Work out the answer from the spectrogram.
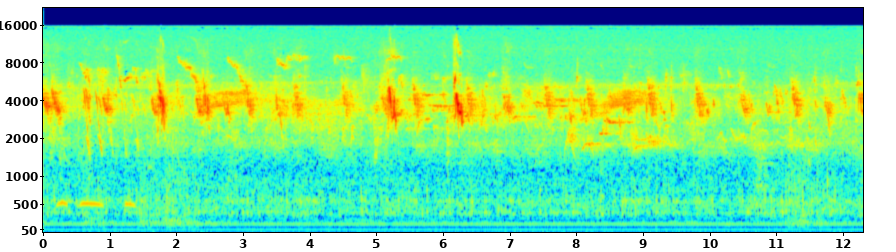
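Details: Feeding of house sparrows after leaving the nest, cold central French countryside, June 2020; softer, more distant chirping spread over twelve seconds, with a few sharp peaks and a low background hum.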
